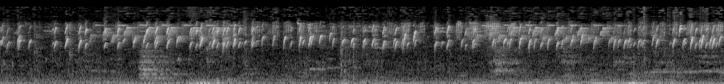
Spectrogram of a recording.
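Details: European goldfinch in song with a hybrid bird, meant to stimulate other birds; quick tinkling trills and chirps pour out steadily, sometimes slightly denser, with only brief pauses.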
